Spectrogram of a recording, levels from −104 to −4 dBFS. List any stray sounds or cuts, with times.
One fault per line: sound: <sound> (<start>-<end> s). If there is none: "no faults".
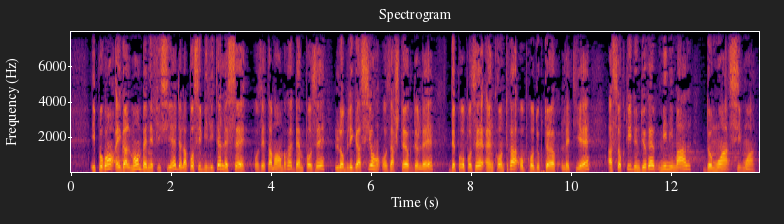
no faults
